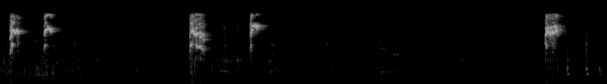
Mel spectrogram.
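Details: Several pet rosy-faced lovebirds, fairly vocal on this day, give piercing high chirps in pairs separated by silent gaps of a second or more, with a single chirp at the end.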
